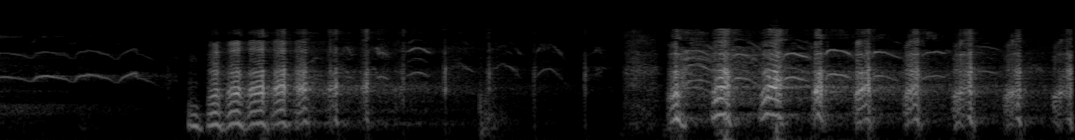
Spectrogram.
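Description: A young boy laughs loudly in bursts close by.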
